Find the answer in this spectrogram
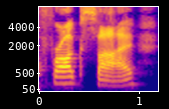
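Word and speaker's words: Frogsailles: I am on the south porch of my ranch that I call Frogsci, spelled like Versailles with frog, in Choctaw County, Oklahoma.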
